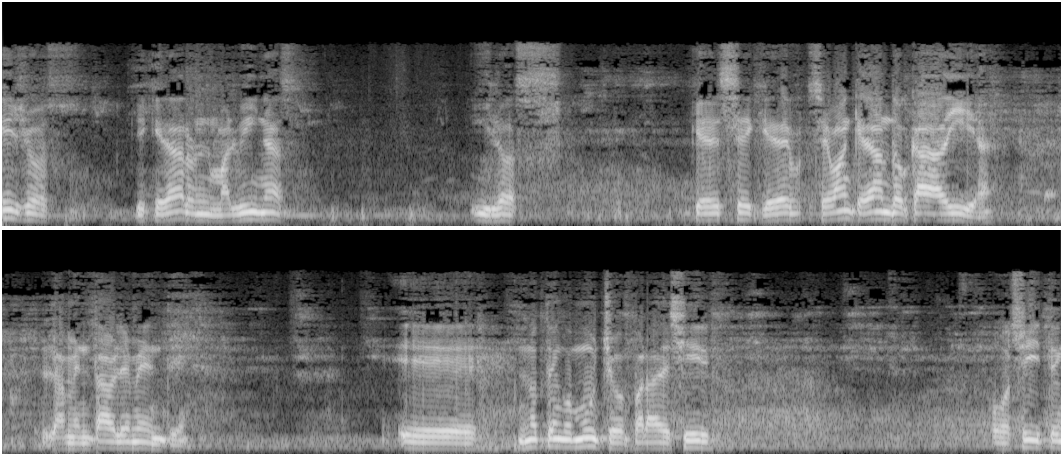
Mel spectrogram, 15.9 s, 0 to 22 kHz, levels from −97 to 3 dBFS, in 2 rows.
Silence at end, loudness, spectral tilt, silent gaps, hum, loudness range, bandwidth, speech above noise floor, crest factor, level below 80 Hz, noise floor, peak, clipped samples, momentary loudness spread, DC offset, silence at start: 0 s; -14 LUFS; -4.5 dB/octave; none; none; 5 LU; 10.5 kHz; 24 dB; 16 dB; -54 dBFS; -38 dBFS; 0 dBFS; under 0.1%; 22 LU; under 0.1%; 0 s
